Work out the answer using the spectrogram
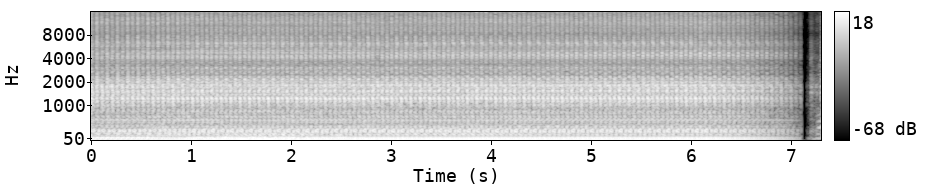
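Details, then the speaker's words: Land Rover Series III, sat in a yard for years, running loudly: rough, uneven idle that won't rev well, with a steady knock about 2.5 per second; owner thinks it is a top-end knock, not diagnosed. "it runs like a Bag of Nails it actually idles on its own it doesn't rev very well and I'm not sure what that knocking is but it sounds like a top end knock"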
